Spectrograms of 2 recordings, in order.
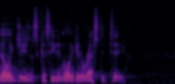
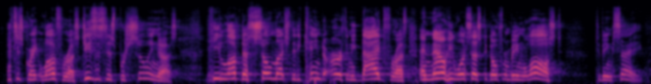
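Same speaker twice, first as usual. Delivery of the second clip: louder, higher, preaching with building fervour; preaching at full force; 7 semitones higher, 9 dB louder than usual. Acted. Preacher urging the congregation, full-force preaching. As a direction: proclaim it to the whole church.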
